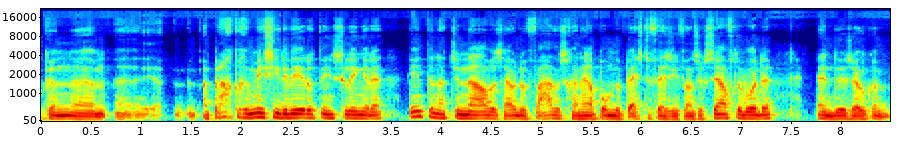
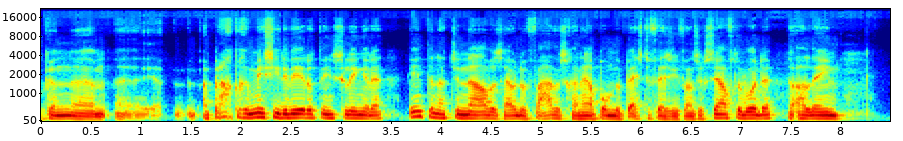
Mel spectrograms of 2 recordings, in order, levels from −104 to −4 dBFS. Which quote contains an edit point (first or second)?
second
